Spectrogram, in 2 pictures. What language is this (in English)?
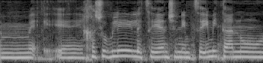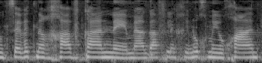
Hebrew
